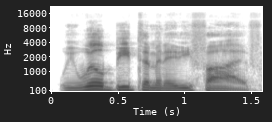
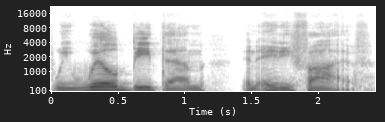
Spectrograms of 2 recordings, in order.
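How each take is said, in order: First: Said in the usual way. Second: Slower, each word weighted, "will" stressed with a falling finish; slow emphatic repeat. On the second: Retold or imitated. Slow, deliberate emphasis on "will". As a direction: narrator repeats Torrance's vow, slower and emphatic. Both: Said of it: "Torrance in his wonderful Scottish brogue".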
